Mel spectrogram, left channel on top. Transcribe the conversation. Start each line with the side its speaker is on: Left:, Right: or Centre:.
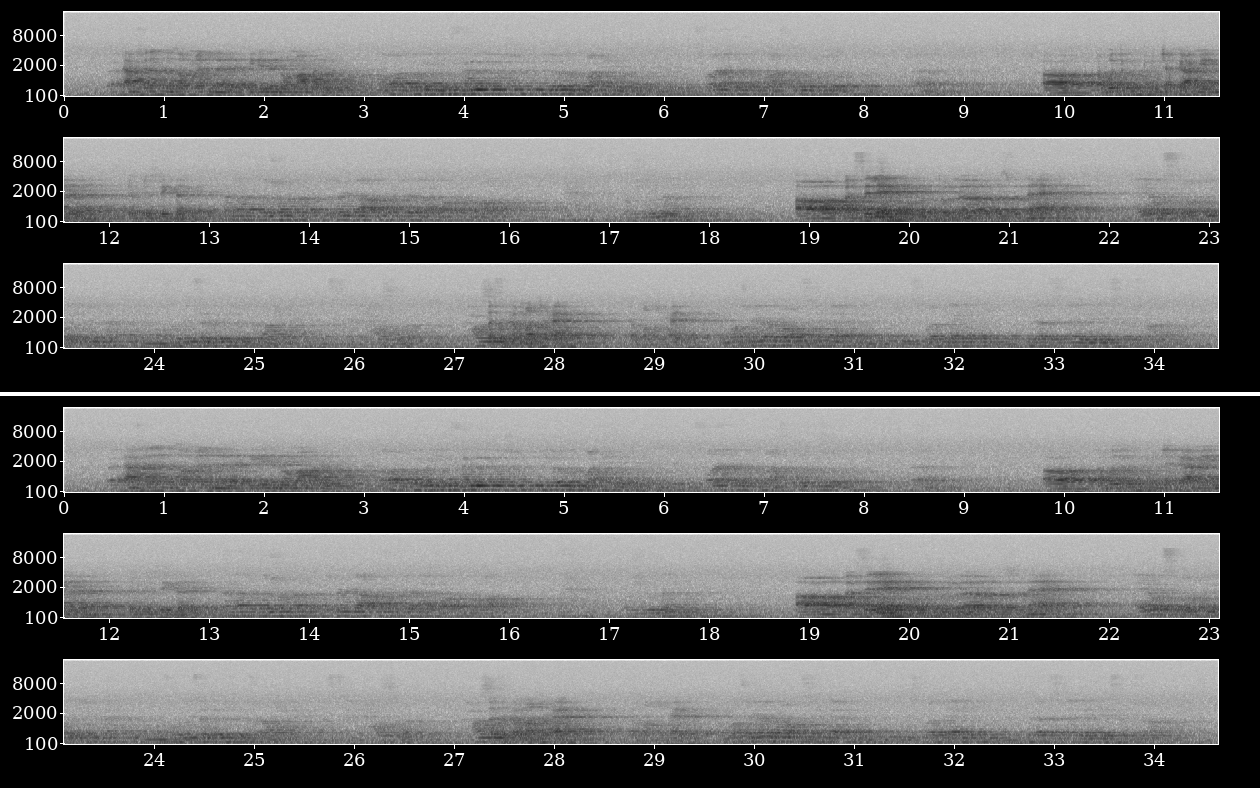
Right: فاهم
Left: ده
Right: قصدي
Left: عشان النظام الجديد اللي هم عملوه
Right: اه النظام الجديد خلى في ماتشات كتير في دور المجموعات حلوه يعني انت كنت تتفرج على دور المجموعات في كل الماتشات فاهم
Left: اه طب وانت كنت بتشجع مين الشامبيونز ليج ده
Right: انا كنت بشجع كنت بشجع اكتر فرقه فقر طبعا برشلونه
Left: مم. اه بس ليه انتوا وصلتوا لنصف النهائي
Right: ايوه بس برضه يعني انا شايف ان احنا كنا المفروض نكسب انتر بصراحه يعني بس يعني الحظ بقى الحظ
Left: بس
Right: والحكم
Left: كان ماتش
Right: يعني
Left: حلو كان ماتش حلو
Right: كان ماتش حلو طبعا بس احنا بال... بالسكواد ده يعني كان الفرقه تستاهل اللي هي تكسب بصراحه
